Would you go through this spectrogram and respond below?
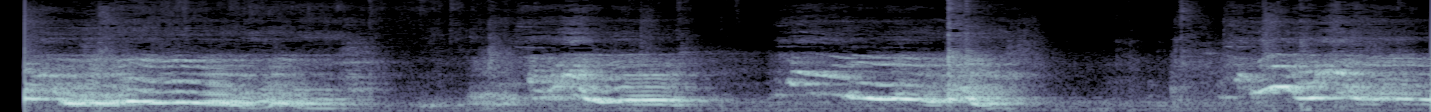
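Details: Giant Alaskan Malamute dog, male, excitedly vocalizing before dinner: three drawn-out, wavering howl-like moans, each about one and a half seconds, with harmonic warbles and short pauses between, in a quiet indoor setting.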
